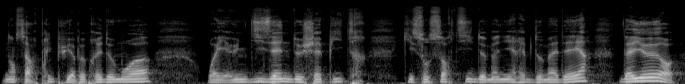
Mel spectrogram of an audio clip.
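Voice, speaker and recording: A man hosts a casual manga news commentary with a warm, relaxed voice at an ordinary middle pitch. He talks bluntly and chattily, full of hesitations, and plays up his points with exaggerated, mock-dramatic emphasis. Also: normal speed. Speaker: host of a manga channel.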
